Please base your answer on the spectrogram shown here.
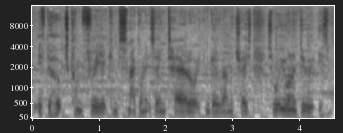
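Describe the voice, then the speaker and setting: A man guiding a beginner through fishing by a lake, giving quick, repeated instructions. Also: mid-range voice, steady tone, mellow, faint music behind. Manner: urgent, repetitive instructions. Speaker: fishing guide. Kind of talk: on-the-spot coaching. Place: outdoors by a lake.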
